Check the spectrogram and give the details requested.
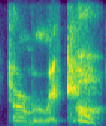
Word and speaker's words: turmeric: So how do you go about pronouncing the name of this spice? Simply turmeric.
